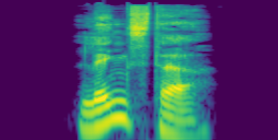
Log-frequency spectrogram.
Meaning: inflection of lang: 1. strong/mixed nominative masculine singular superlative degree 2. strong genitive/dative feminine singular superlative degree 3. strong genitive plural superlative degree
- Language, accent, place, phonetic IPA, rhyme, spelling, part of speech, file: German, Germany, Berlin, [ˈlɛŋstɐ], -ɛŋstɐ, längster, adjective, De-längster.ogg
